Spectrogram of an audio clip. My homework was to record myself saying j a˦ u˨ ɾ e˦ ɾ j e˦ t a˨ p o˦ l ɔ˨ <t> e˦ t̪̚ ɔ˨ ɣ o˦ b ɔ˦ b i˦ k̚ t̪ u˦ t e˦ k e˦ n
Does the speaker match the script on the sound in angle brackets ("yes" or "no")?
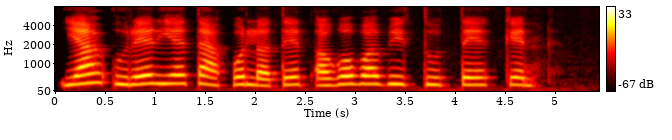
yes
